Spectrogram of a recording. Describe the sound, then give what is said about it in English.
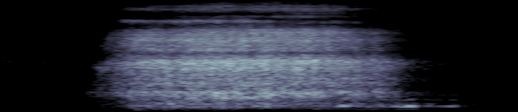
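A single deep breath drawn in during a guided meditation. The inhale is soft and airy, swelling quickly and then holding evenly for about a second and a half before tapering off, with no voices. “We'll begin by taking a deep breath in,”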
